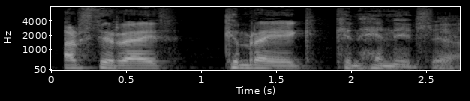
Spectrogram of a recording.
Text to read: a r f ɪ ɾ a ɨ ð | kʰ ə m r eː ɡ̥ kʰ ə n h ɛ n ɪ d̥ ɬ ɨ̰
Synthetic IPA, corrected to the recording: a r θ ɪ ɾ a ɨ ð | kʰ ə m r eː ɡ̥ kʰ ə n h ɛ n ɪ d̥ ɬ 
